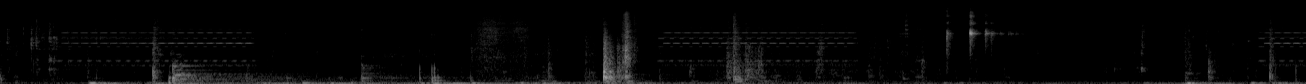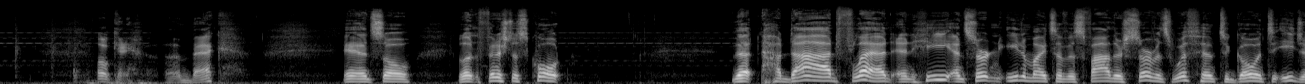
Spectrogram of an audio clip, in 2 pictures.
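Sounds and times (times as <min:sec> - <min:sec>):
telephone ringing in trilling bursts: 0:00.3 - 0:04.3, 0:06.5 - 0:08.7, 0:12.6 - 0:14.7, 0:17.7 - 0:21.4
clunks and rattles of a phone being handled: 0:00.8 - 0:06.6
speech: 0:14.0 - 0:15.5, 0:16.5 - 0:18.8, 0:20.4 - 0:26.0.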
